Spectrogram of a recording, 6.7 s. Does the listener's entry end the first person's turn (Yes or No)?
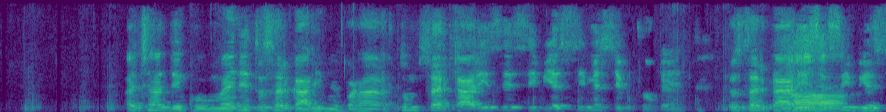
No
